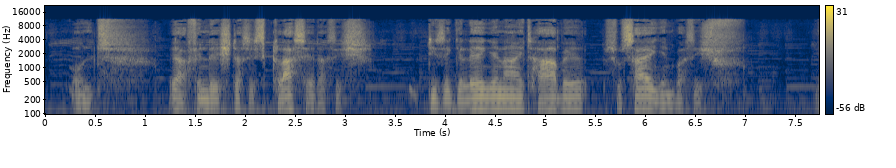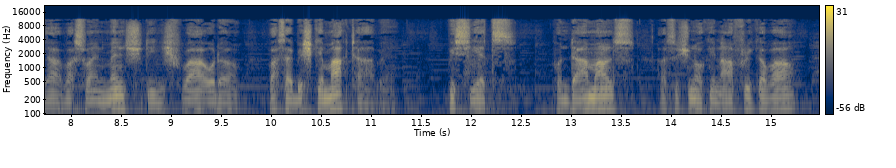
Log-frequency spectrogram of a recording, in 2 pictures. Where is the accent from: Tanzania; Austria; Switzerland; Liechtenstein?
Tanzania; German is a second language; now in Germany; obwohl ich in Deutschland lebe, aber in meinem Herz, ich trage Tansania immer noch. Das ist meine, ja, meine Heimat.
